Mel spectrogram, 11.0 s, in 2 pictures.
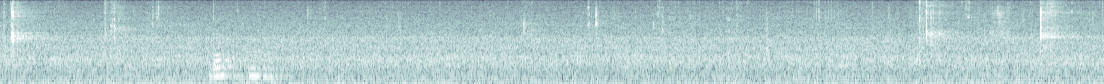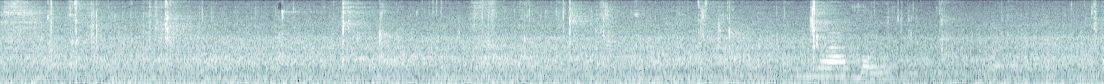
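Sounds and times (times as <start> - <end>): wet chewing and tearing meat: 2.6 - 11.0.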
